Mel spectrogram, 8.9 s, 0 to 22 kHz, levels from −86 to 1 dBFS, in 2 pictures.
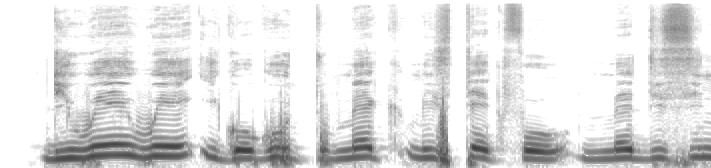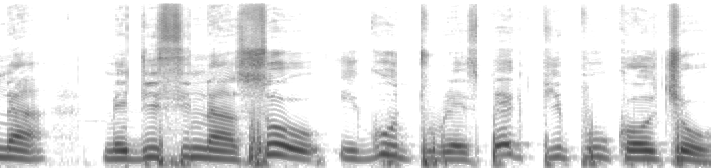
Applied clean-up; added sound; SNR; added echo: none; none; none; none.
